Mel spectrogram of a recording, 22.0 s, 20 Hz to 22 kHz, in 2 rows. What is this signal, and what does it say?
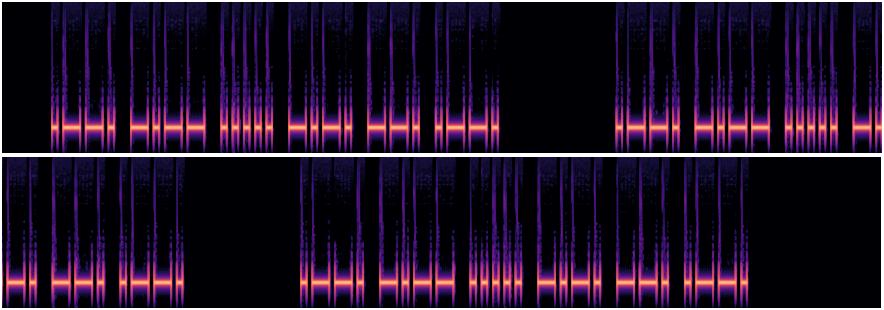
Morse code, heard as a keyed tone, about 17 wpm, 700 Hz. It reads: PY5CGP PY5CGP PY5CGP
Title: DXCC-100 Call Signs - 6 Characters - Repeated 3x - 17wpm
